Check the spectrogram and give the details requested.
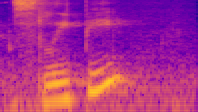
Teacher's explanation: sleepy is first syllable stress both vowels say the e sound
